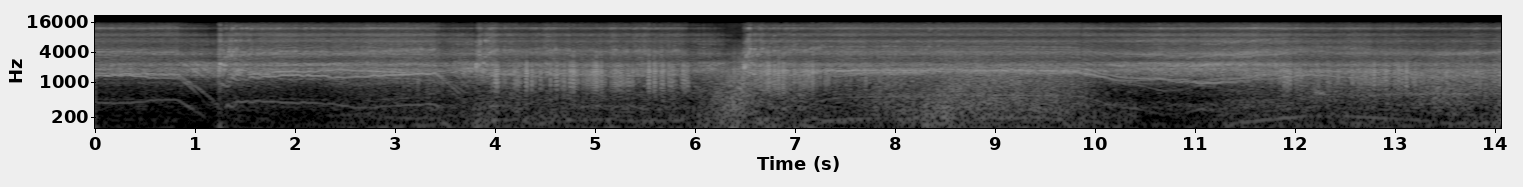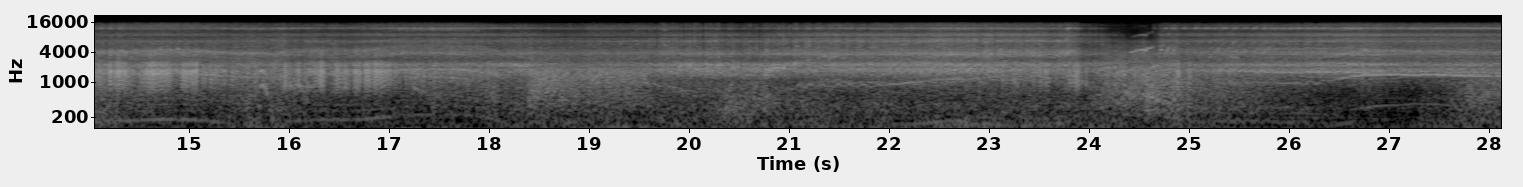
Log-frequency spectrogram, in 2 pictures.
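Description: Electric motors and propellers of a WLtoys V262 quadcopter, heard from its onboard camera. A steady whine whose pitch keeps rising and falling as the throttle changes.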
